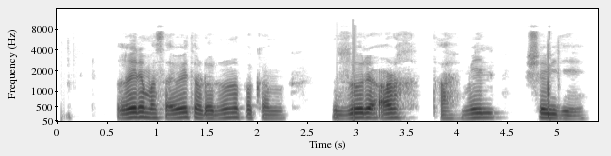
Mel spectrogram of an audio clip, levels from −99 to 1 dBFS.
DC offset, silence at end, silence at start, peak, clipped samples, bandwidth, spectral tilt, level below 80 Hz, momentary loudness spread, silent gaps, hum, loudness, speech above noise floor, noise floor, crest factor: under 0.1%; 0.15 s; 0.6 s; -12 dBFS; under 0.1%; 7.6 kHz; -8.5 dB/octave; -68 dBFS; 18 LU; 2.65-2.75 s; none; -28 LUFS; 41 dB; -68 dBFS; 18 dB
